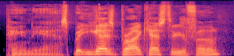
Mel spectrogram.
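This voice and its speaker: A man's voice: medium pitch, sing-song, fairly quick, no echo, clean studio sound. A man chatting casually as a radio show host, with an informal, teasing way of talking. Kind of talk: casual chat.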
